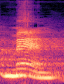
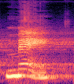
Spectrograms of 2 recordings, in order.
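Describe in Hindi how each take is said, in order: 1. शब्द का अंत एक पूरे 'न' व्यंजन से होता है। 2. शब्द का अंत एक अनुनासिक स्वर से होता है, उसमें 'न' नहीं है। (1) "नू में हम नुक्ता दिए तो ये क्या हो गया?" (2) "हमें क्या करना है?"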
